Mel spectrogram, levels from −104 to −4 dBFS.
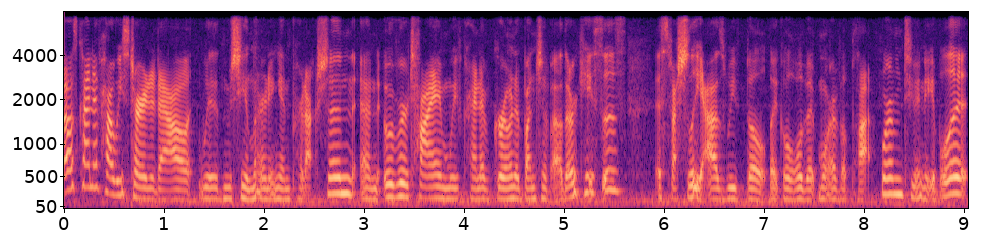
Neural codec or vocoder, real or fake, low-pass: none; real; 7.2 kHz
